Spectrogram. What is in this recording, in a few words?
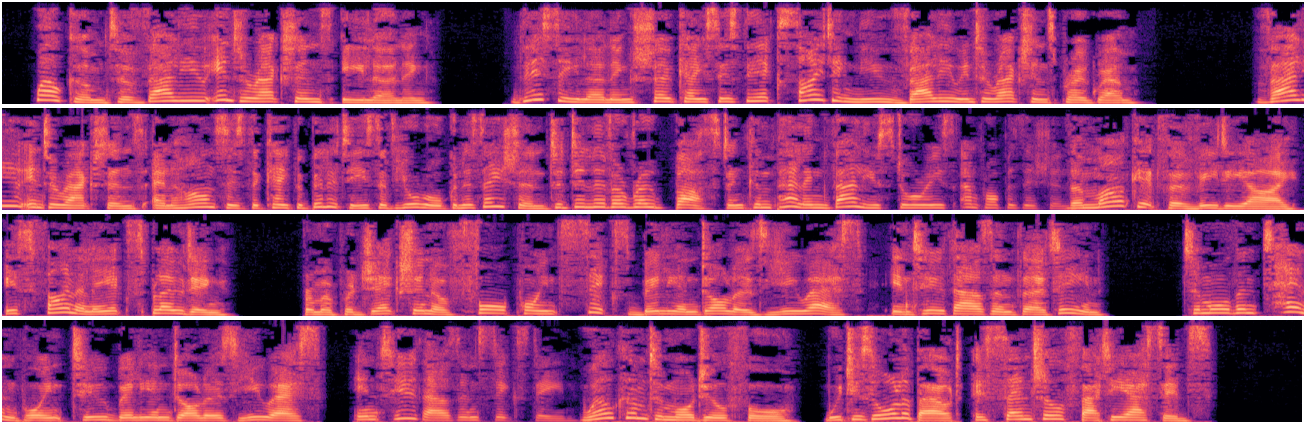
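British English, female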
